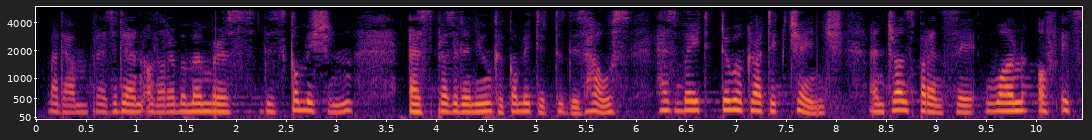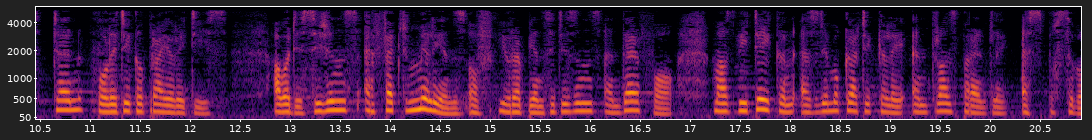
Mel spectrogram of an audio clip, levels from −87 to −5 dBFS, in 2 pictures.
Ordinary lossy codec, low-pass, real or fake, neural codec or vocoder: none; 5.4 kHz; real; none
